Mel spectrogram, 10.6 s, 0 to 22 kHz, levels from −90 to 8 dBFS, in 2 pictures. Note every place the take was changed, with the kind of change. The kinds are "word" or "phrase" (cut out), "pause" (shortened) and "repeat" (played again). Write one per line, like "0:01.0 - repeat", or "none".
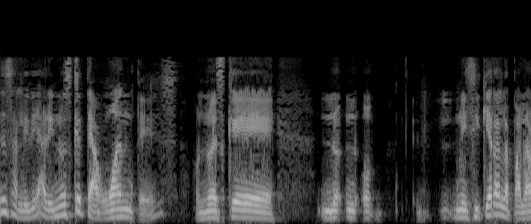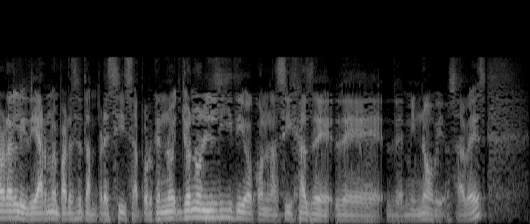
none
